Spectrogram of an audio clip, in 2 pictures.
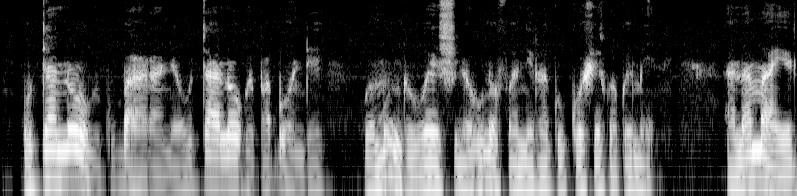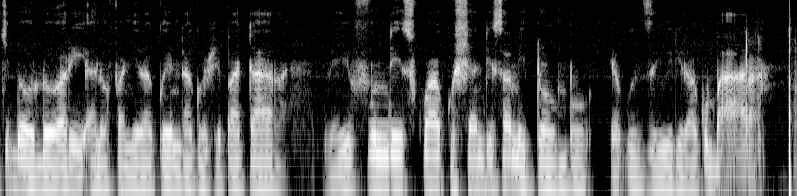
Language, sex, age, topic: Ndau, male, 18-24, health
